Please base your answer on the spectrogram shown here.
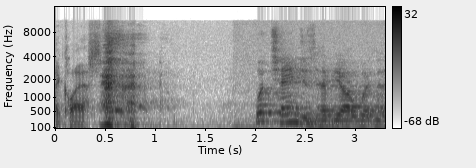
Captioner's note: chuckling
